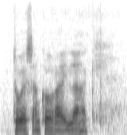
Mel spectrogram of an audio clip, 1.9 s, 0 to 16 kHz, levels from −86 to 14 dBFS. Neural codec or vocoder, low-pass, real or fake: vocoder, 44.1 kHz, 128 mel bands, Pupu-Vocoder; 14.4 kHz; fake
